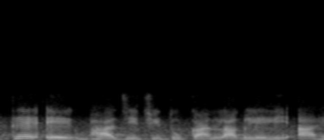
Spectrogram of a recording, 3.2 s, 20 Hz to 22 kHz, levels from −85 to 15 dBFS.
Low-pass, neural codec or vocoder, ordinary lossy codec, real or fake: 7.2 kHz; none; Opus, 32 kbps; real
